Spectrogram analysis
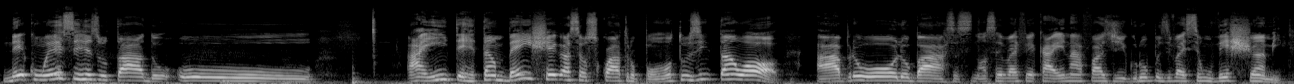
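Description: A Brazilian man with a high-set voice works as co-commentator on a live match. He analyses the play in a colloquial, conversational way and gives his opinions freely. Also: expressive, unhurried. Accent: Brazilian Portuguese. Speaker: football co-commentator.

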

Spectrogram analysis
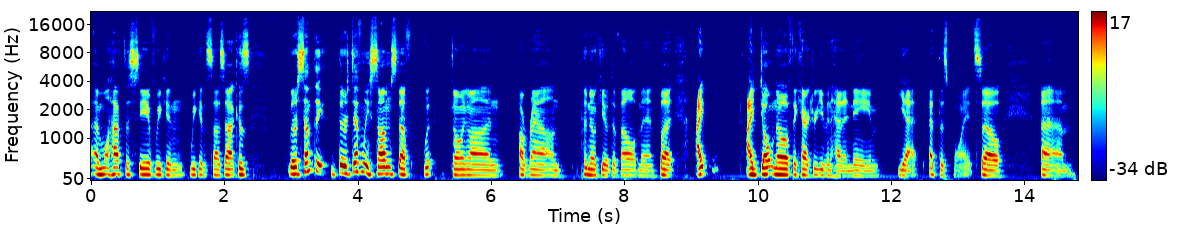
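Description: A man's voice: medium pitch, darkish tone. A man co-hosting a podcast in casual chat, talking loosely with frequent restarts and laughs. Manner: hesitant, many restarts and fillers. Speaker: podcast co-host.

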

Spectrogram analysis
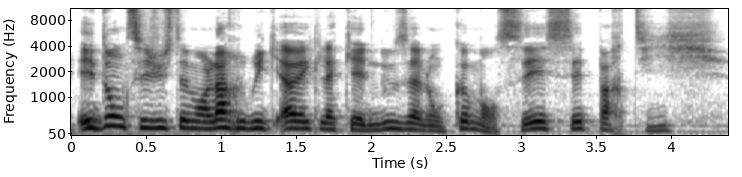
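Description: A man's voice: high-pitched, lively intonation, normal speed. A man hosting a casual retro gaming podcast discussion, talking with many hesitant fillers. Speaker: podcast host.

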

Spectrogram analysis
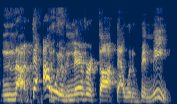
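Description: Over a muffled recording with a crowd audible behind him, a forties-aged podcast guest chats unhurriedly in a high voice with big pitch swings. His casual talk rambles, full of restarts, fillers and street slang.

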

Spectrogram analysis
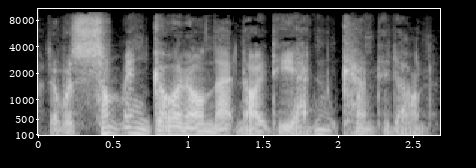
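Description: A man voicing a huge, kindly, bearded giant who talks roughly with dropped grammar, read as an audiobook character. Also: deep voice, very animated, fairly quick, pushed and bright, no echo, pitched below the performer's own voice, heavily acted. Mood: musing.

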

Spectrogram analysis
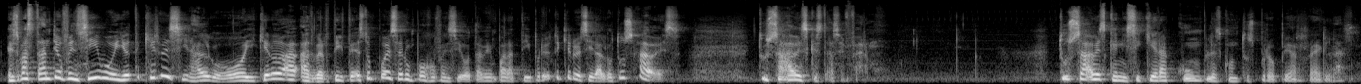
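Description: Una predicadora con acento mexicano da un sermón en tono conversacional e imita las voces de los personajes bíblicos. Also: female voice, fairly low pitch, sing-song, fast, vocal fry, few pauses, mellow, husky. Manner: conversational, acts out voices of biblical figures. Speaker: preacher. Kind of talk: sermon.

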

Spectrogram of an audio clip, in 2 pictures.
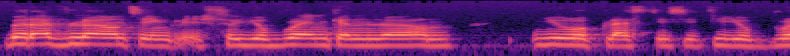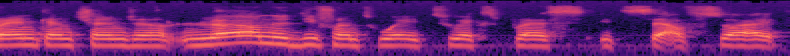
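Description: A woman whose native language is French talks about coaching as an interview guest, with a French accent. She's enthusiastic but halting, with many restarts, and her medium-pitched voice is steady and dark. The recording is rough, with no room sound.

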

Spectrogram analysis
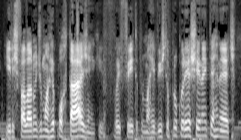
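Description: A man's voice: fairly high pitch, fairly even intonation, fast, bright, forceful tone, soft background music. A man co-hosting a podcast, casually bringing up something he read and asking his co-host about it. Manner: conversational, relays what he read. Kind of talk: casual discussion.

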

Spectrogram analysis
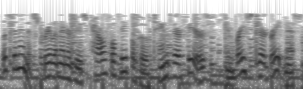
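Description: A man's voice: on the high side, very animated, fast talker. A man reading a scripted promotional introduction as a podcast announcer. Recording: dull lo-fi sound under music.

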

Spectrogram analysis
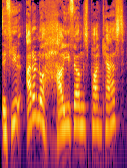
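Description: A podcast co-host with a high, pushed, bright voice talks at normal speed in a casual chat show. He rambles and laughs a lot between words, and the audio comes from a cheap makeshift mic.

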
